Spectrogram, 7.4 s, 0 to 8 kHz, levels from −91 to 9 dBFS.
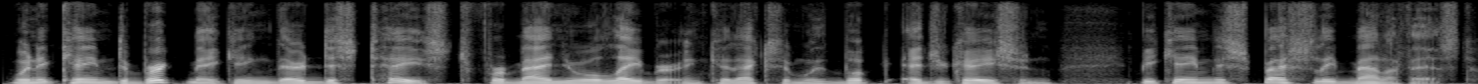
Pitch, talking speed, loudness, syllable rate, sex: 115 Hz, 145 wpm, -21 LUFS, 5.3 syllables/s, male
